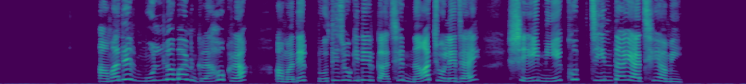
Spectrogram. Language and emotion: Bengali, fearful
